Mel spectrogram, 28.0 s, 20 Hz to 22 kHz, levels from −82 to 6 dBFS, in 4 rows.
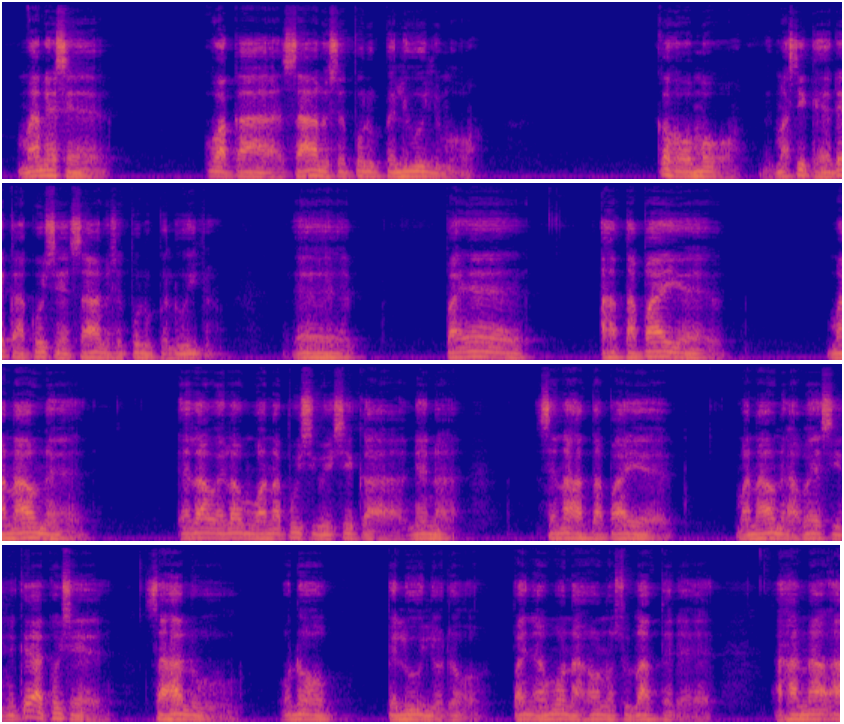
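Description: Throughout the speech, the sound is swirly, smeared and hollow, and consonant attacks blur. This is generation loss, likely from about seven rounds of Opus encoding, which fits a 64 kbit/s chain. Each pass requantised on a shifted frame grid, so the noise stacked up.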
